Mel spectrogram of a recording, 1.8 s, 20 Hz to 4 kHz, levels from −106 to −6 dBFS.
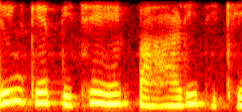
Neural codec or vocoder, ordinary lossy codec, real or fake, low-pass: none; Opus, 24 kbps; real; 3.6 kHz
